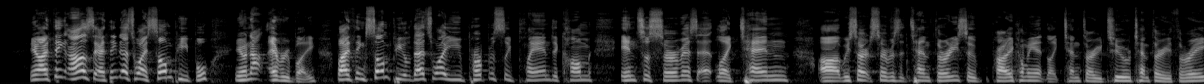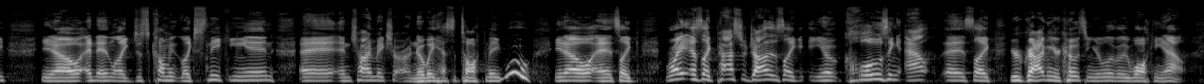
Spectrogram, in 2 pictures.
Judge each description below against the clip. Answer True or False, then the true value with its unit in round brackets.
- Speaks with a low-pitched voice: False (185 Hz)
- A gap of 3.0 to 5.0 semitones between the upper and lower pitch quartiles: True (4.1 semitones)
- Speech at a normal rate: False (245 wpm)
